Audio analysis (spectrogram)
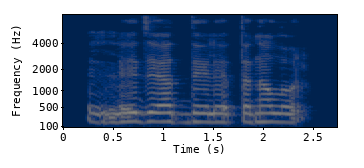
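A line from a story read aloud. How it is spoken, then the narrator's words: Strangely hoarse voice. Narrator (Russian): странно хриплым голосом произнес один из полицейских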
